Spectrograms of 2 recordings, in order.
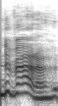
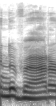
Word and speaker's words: Nevada: you know do people do you say Nevada or Nevada you say Nevada huh I say it wrong because it sounds better wait you say Nevada yeah and I say Nevada I don't know Nevada is correct it is oh it's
